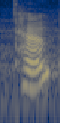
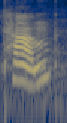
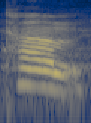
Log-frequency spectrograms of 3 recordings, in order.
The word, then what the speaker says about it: thumb: So, do we pronounce the B? No, we do not pronounce the B, so we don't say thumb. No, we say thumb.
